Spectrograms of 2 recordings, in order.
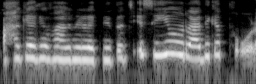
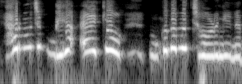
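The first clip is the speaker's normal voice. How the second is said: high, loud outraged cry after a soaking; shocked yell; 8 semitones higher, 9 dB louder than usual. Acted. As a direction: scream it like you were just dumped in cold water. Dunked into water bucket. (भीगने पर चौंककर ऊँची ज़ोरदार चीख)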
